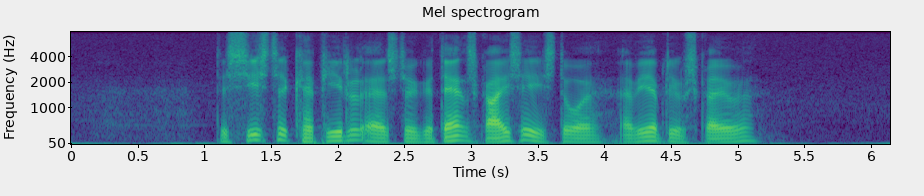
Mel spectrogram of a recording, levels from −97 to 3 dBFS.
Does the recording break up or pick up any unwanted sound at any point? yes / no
no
